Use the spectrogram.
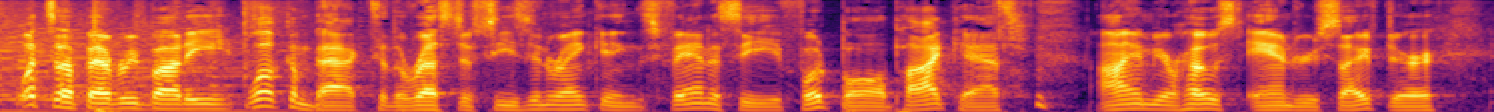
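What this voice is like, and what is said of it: Game show host voice. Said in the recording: “talking like a game show host again”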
